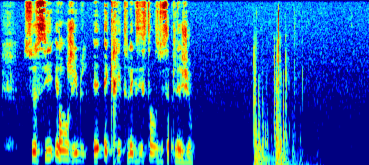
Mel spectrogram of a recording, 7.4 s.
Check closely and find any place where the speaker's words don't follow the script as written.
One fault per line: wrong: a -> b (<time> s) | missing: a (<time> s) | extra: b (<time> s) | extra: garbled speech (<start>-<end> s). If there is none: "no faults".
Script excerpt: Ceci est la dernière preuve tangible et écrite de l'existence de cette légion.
missing: la dernière preuve (1.2 s)
missing: de (2.6 s)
